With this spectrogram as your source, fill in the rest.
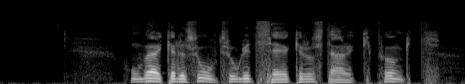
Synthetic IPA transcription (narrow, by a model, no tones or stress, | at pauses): hʊnvæɾkad̪əsɔuːt̪ʰɾuːlɪt̪sɛːkəɾɔst̪aɾkpʰɵŋkt̪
